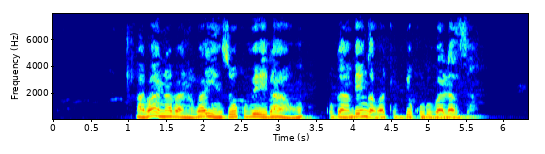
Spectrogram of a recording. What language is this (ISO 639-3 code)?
lug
